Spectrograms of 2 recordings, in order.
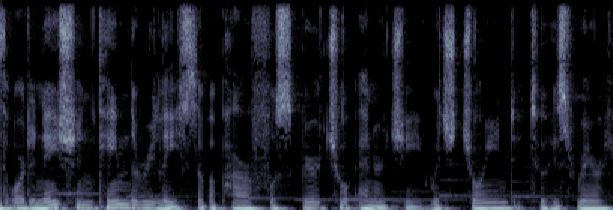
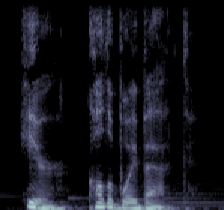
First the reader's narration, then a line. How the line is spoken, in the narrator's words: cried Don Bosco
